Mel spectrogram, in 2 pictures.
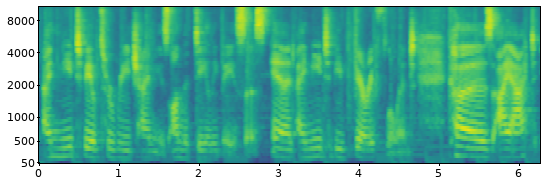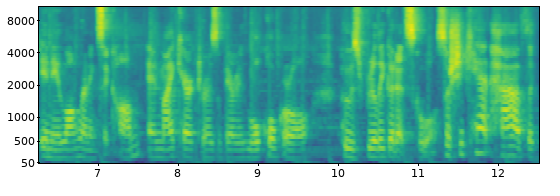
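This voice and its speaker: A woman from Toronto, an actor chatting loosely as a guest, giving advice with many ums and restarts. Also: fairly low pitch. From Toronto, Canada. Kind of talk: casual interview advice.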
